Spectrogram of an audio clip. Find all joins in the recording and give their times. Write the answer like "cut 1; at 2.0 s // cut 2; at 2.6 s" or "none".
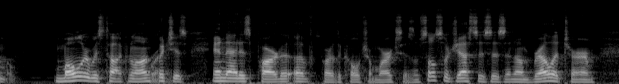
cut 1; at 1.5 s // cut 2; at 3.2 s

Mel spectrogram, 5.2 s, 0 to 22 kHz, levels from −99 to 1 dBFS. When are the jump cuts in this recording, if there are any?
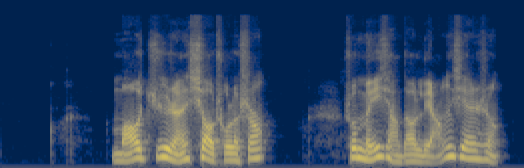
cut 1; at 1.0 s

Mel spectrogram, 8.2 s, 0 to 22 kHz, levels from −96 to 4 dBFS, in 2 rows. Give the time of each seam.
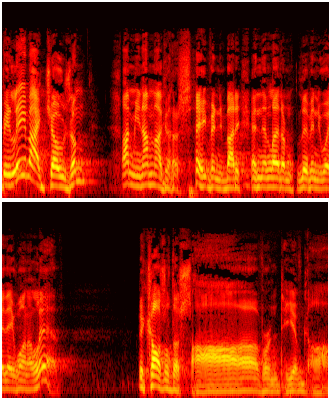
cut 1; at 1.5 s // cut 2; at 3.6 s

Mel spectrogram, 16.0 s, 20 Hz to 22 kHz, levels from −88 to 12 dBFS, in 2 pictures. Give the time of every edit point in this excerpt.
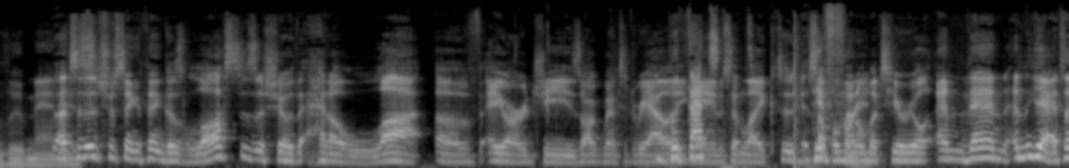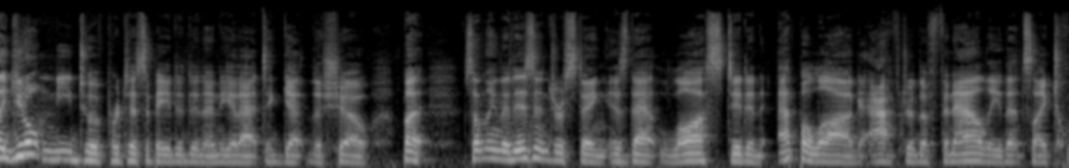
none

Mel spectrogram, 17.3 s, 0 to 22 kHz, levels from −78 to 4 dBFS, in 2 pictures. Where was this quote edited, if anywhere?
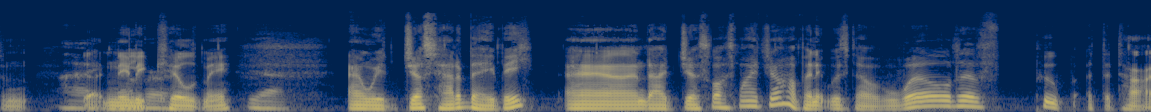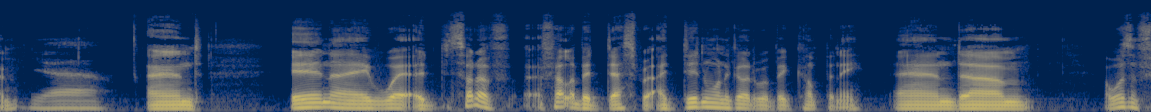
cut 1; at 6.4 s

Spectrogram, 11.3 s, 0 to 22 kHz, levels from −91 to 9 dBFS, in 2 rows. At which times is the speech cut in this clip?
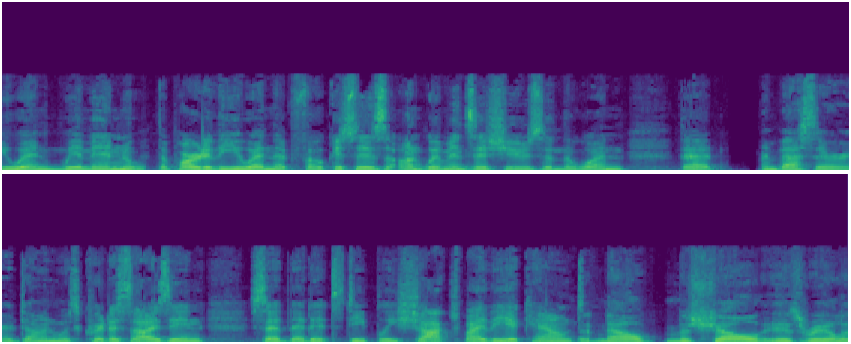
cut 1; at 0.9 s // cut 2; at 9.5 s

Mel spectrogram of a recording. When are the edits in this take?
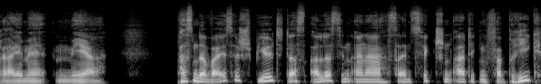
none

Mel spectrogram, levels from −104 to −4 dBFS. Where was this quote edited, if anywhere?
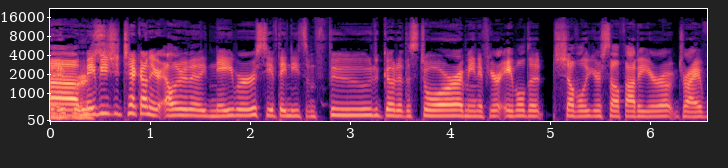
none

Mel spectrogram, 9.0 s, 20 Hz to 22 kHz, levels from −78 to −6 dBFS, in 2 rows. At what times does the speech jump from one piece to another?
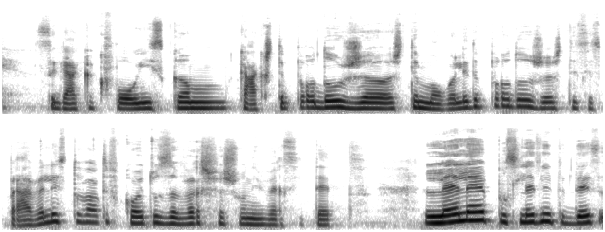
cut 1; at 5.2 s // cut 2; at 7.5 s

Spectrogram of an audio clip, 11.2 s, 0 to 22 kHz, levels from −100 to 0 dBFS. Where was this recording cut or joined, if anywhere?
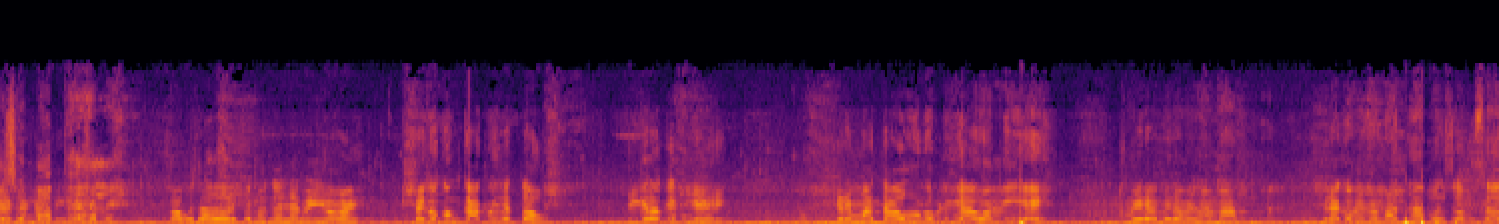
cut 1; at 8.4 s

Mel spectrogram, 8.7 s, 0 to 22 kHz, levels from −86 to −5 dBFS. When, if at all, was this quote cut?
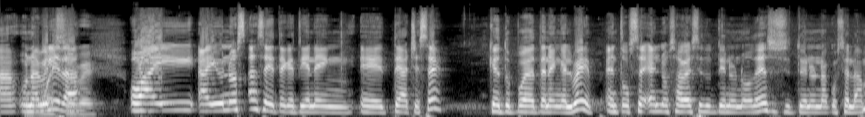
none

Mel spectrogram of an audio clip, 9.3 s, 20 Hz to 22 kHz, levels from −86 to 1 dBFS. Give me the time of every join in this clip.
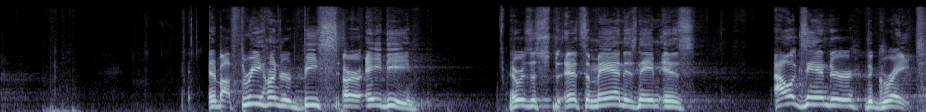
none

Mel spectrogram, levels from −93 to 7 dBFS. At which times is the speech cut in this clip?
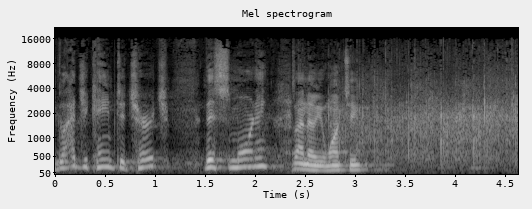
cut 1; at 2.4 s

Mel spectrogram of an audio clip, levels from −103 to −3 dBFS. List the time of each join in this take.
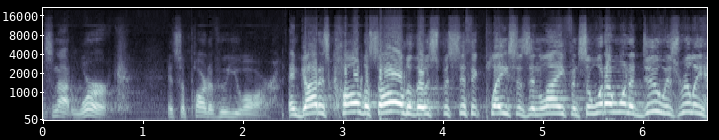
cut 1; at 2.4 s

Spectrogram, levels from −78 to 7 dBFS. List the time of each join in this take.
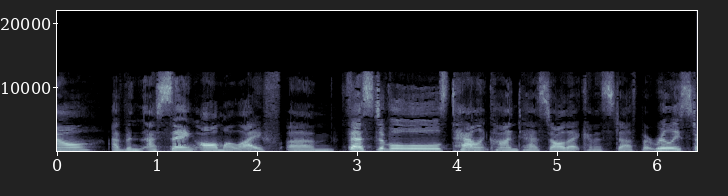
cut 1; at 2.8 s

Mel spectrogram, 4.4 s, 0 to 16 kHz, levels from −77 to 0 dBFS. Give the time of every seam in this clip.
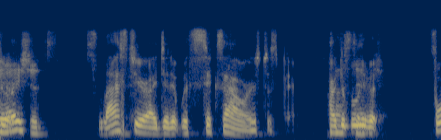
cut 1; at 3.3 s

